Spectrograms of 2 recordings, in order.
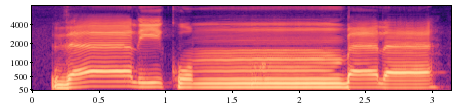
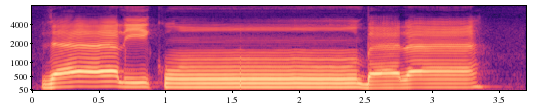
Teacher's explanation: Yang pertama ada dengan cara bibir rapat, namanya itbaq atau al-intibaqu ma'a adamil jaz. Jadi dibaca rapat. Dzalikum bala. Ada yang dia caranya furjah, dibaca bibir atas bibir bawah ada celah sehelai kertas. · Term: ikhfa syafawi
